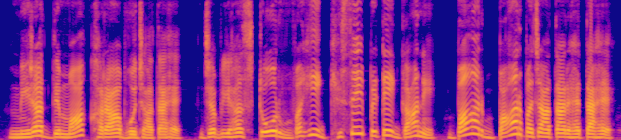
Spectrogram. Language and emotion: Hindi, angry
